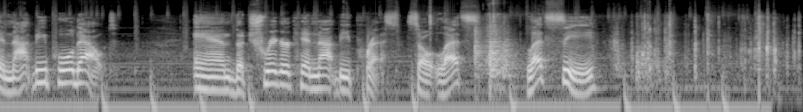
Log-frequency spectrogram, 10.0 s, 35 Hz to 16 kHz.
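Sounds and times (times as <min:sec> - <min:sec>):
plastic packaging crinkling: 0:07.6 - 0:10.0.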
